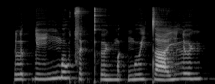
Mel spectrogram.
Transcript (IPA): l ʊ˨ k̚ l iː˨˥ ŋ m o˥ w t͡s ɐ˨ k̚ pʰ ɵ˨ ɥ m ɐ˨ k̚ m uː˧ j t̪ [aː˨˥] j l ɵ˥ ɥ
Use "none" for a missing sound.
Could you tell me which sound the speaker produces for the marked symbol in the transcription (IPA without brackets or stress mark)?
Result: aː˨˥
